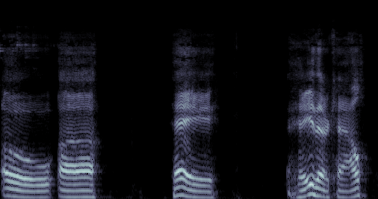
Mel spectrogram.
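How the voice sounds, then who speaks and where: A man's voice: mid-range voice, steady tone, extremely slow, faint music behind. Man playing aloof, slangy teenage boy. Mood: nervous. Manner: casual, rambling, affectedly cool.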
